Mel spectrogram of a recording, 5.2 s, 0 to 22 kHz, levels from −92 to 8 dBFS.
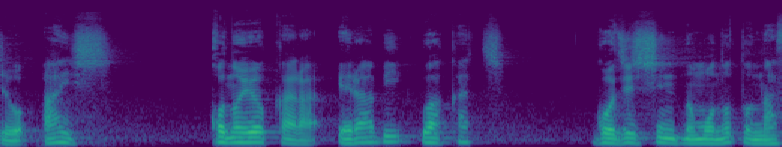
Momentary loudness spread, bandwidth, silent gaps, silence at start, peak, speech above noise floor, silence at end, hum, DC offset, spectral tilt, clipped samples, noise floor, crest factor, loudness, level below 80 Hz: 14 LU; 14.5 kHz; none; 0 s; -16 dBFS; 38 dB; 0 s; none; under 0.1%; -5.5 dB/octave; under 0.1%; -72 dBFS; 20 dB; -35 LUFS; -74 dBFS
